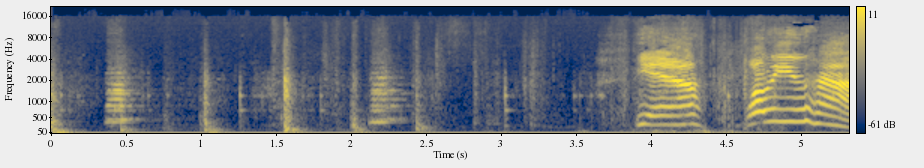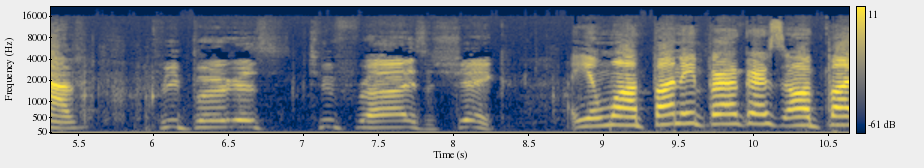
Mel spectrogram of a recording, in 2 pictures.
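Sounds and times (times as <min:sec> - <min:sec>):
car horn honking: 0:00.0 - 0:00.7, 0:02.0 - 0:02.6
speech: 0:03.9 - 0:10.6.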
